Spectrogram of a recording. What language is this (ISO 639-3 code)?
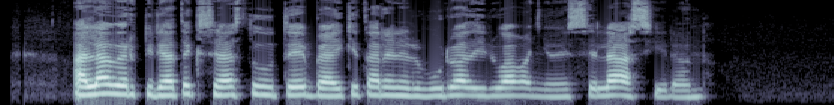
eus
